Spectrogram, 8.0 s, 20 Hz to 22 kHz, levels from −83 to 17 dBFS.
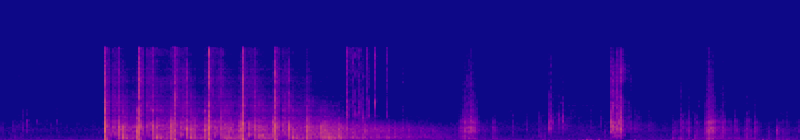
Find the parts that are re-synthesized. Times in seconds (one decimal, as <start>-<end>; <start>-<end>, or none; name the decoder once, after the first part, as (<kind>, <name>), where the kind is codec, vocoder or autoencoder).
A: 0.9-3.4 (codec, DAC); 5.6-6.3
